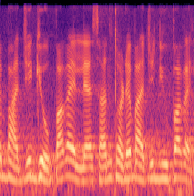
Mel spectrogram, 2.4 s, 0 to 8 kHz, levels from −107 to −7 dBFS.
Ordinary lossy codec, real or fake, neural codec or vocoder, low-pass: none; real; none; 7.2 kHz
